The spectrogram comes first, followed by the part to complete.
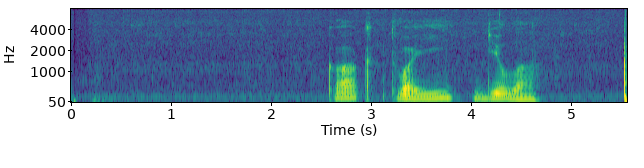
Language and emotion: Russian, sad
